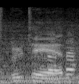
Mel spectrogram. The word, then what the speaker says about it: Bhutan: I actually had to ask Wendy, how do I actually pronounce Bhutan? Which is a lovely, correct me if I'm wrong, a Buddhist country that's nestled somewhere between India and China. – Very well done.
